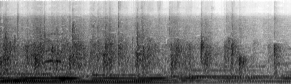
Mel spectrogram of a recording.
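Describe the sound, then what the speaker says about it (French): A church congregation applauds the Lord in sustained, dense clapping that stays full and fairly loud throughout, with a steady musical drone from instruments underneath. "Acclame le Seigneur pour la vie des frères"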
